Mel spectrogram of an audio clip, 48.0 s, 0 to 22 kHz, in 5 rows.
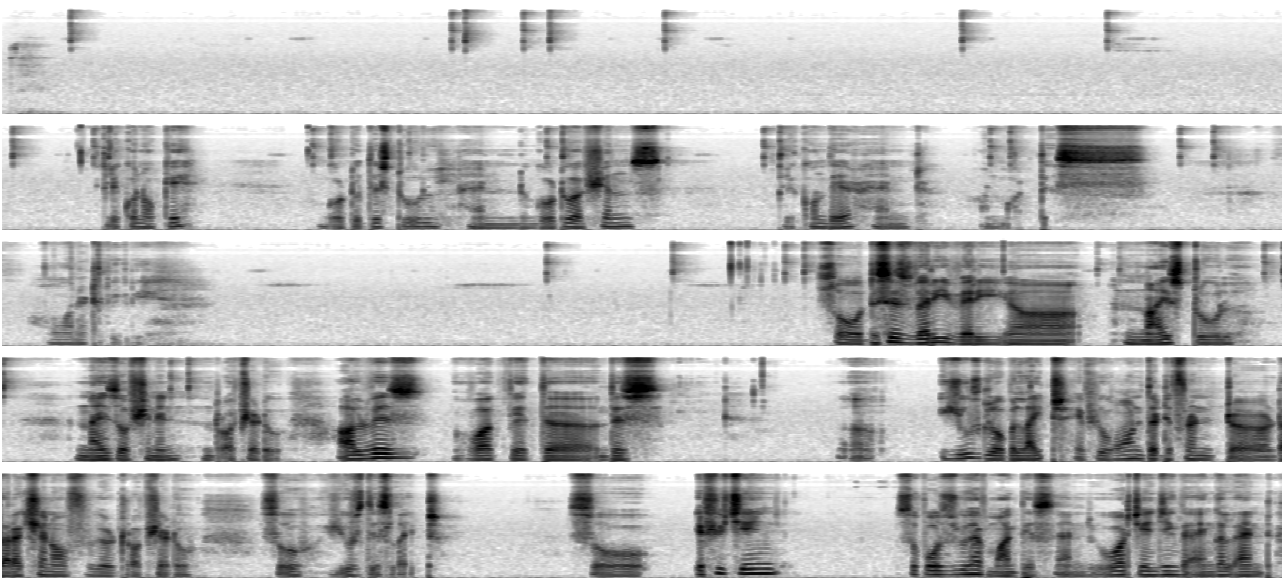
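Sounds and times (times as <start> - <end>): faint low hum: 0.0 - 48.0
computer mouse clicks: 0.4 - 0.7, 3.3 - 4.3, 4.9 - 5.2, 7.2 - 7.4, 8.2 - 8.6, 18.4 - 19.1, 23.2 - 23.5, 24.2 - 25.3, 28.6 - 29.0.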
